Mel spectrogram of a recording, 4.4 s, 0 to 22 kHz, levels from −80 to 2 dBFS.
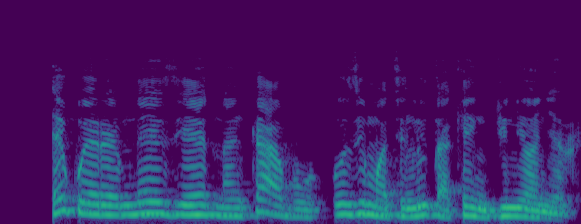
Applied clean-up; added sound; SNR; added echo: none; none; none; none.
